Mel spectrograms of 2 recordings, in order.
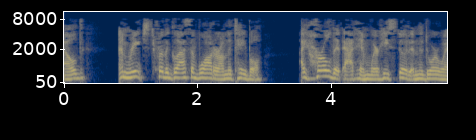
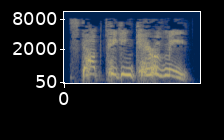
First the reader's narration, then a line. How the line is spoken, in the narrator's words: I screamed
